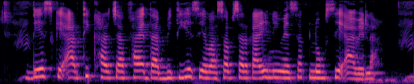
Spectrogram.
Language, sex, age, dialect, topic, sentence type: Bhojpuri, female, 18-24, Southern / Standard, banking, statement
